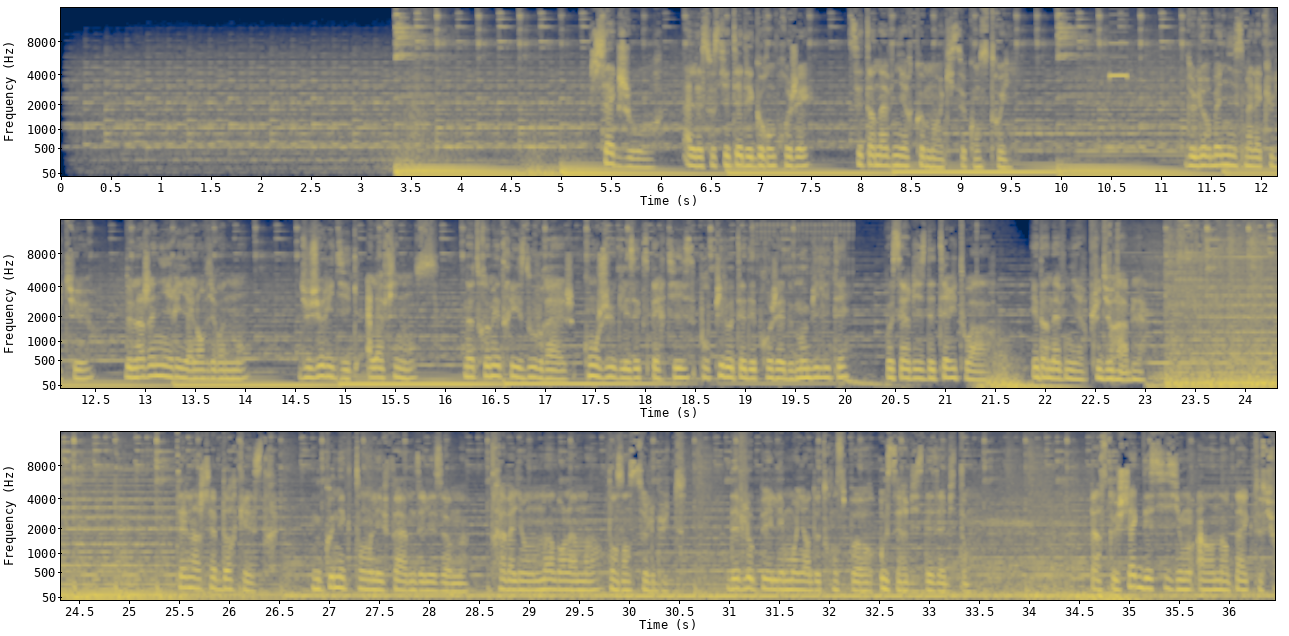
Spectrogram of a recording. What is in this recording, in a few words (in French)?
Film Promo; Les Grands Projets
